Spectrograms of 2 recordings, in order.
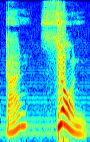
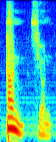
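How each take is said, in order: First: The stress is on the last syllable. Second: The stress is on the first syllable. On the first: The speaker calls it right. "corremos el acento eh, para la sílaba sion y decimos" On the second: The speaker calls it wrong. "si llevara el acento en la sílaba can, yo diría"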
